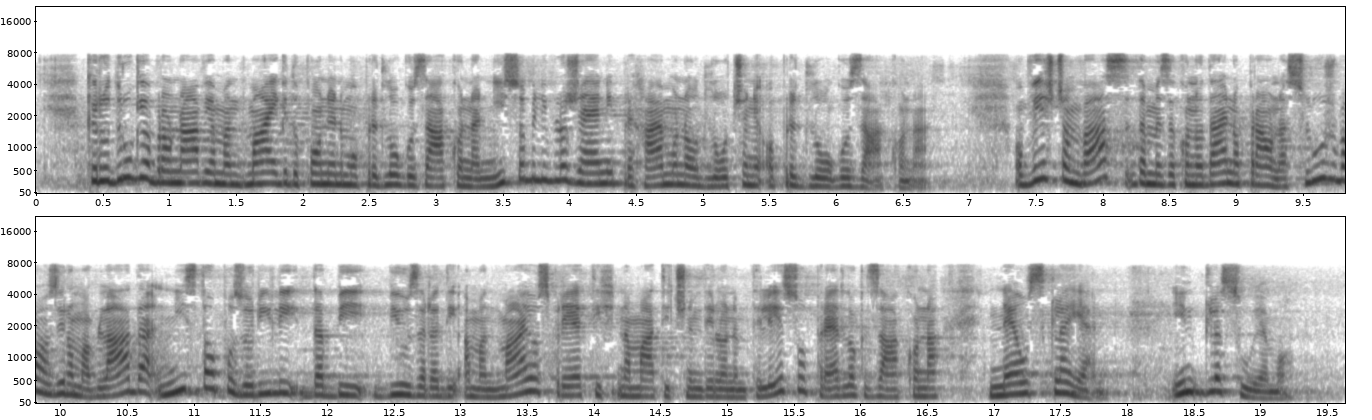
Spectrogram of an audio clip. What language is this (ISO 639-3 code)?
slv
